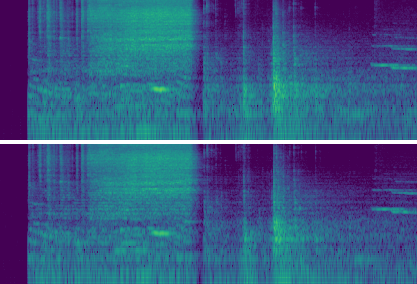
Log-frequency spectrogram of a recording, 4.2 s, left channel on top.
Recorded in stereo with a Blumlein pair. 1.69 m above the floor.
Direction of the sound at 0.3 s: 10° left.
